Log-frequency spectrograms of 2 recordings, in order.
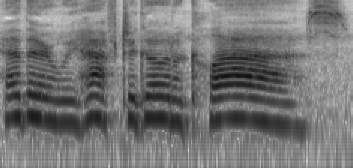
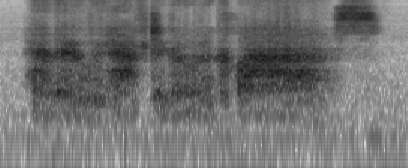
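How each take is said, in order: First: Said in the usual way. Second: Breathless whispered voice effect; whisper filter. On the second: Shown as a demonstration.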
